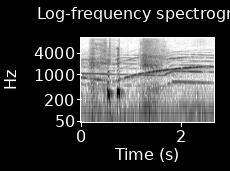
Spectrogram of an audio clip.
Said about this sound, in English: There's a lot of goings-on out there. It's always nice to have sirens in the background.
